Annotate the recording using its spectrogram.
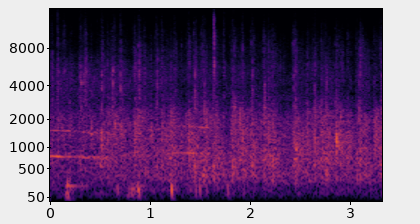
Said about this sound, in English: And so, isn't it amazing that we can clap for addictions in church?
